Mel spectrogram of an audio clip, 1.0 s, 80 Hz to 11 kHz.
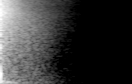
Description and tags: HAIR ROCK SNARE 002
Processed real snare drums from various sources. This snare sample has lots of processing and partials to create a huge sound reminiscent of eighties "hair rock" records.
